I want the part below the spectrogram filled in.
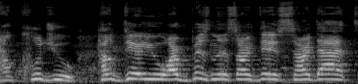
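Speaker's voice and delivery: a touch of a furious wife; mild mock yell. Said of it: "she starts screaming".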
